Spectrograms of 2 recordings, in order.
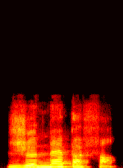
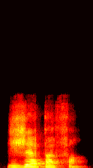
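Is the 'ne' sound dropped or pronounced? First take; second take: pronounced; dropped. First: The 'ne' is pronounced, making it slightly longer. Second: The 'ne' is dropped, making it slightly shorter. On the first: "the ne is pronounced, but it's it's taking a little bit, it's more time" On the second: "the ne is removed"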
